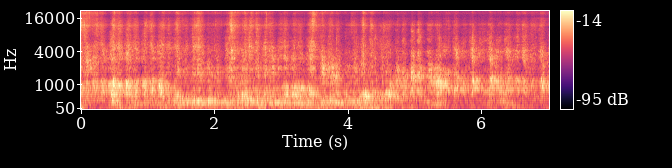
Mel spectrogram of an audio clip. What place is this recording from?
restroom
